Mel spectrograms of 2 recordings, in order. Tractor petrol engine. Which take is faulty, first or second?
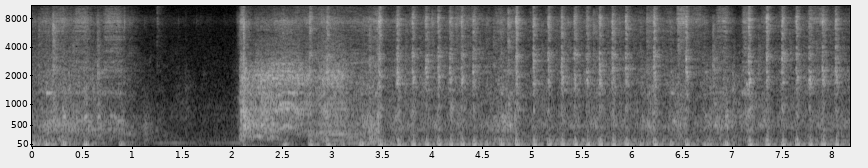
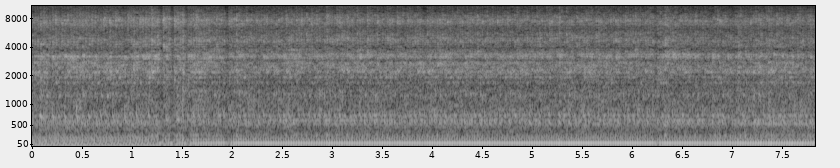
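first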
